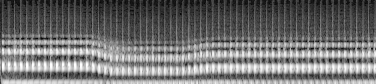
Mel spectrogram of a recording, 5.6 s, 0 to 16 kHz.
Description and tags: drum and bass synth loop dnb 170 BPM FM wobble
